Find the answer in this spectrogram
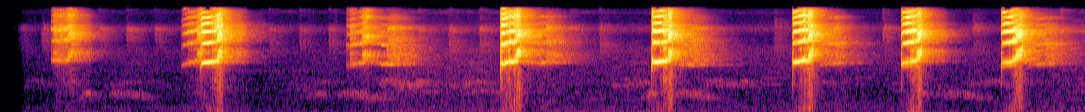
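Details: Fighter lovebird giving its long ngekek chatter, meant to provoke other lovebirds into answering: harsh, buzzy, high squawking bursts, each under a second, repeated about every one to one and a half seconds in an otherwise quiet background.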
